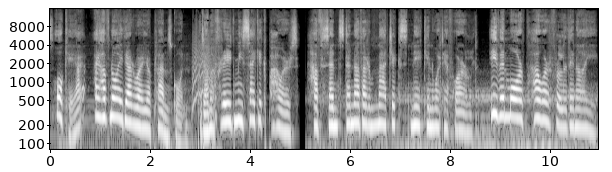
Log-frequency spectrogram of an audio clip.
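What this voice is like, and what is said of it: Made-up, poorly executed accent. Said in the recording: “all our accents are entirely made up and poorly executed. If we sound like an actual person, that's probably an accident.”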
